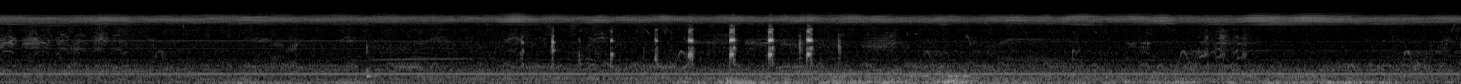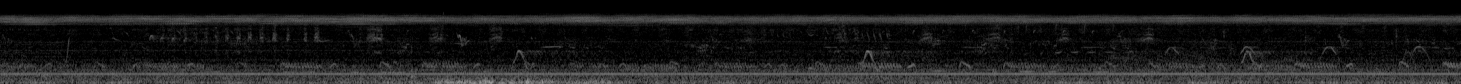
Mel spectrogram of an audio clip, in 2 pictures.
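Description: Blacksmith lapwing giving a run of sharp, metallic 'tink' calls, about eight of them over some three seconds starting about five seconds in, the last few loudest. Under it are a steady high hiss and a steady low hum, with a few faint chirps later.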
